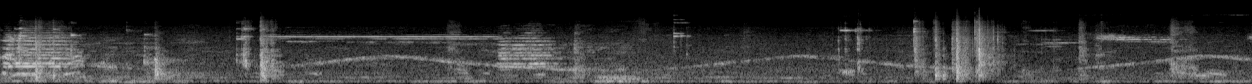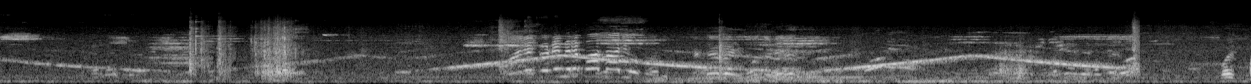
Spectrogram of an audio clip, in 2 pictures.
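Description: An emergency vehicle's siren wailing, its pitch rising and falling slowly in a cycle of about four seconds, over street and crowd noise. A few sharp clinks of glass cut in about halfway through.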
